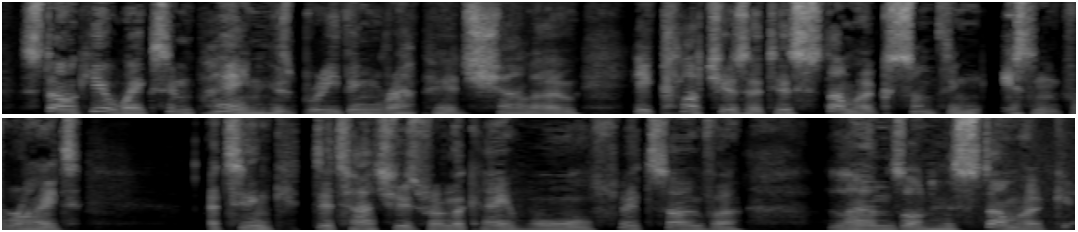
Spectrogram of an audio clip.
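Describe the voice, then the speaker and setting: At a table read, a man narrates a script's stage directions, recorded with no room sound. His voice is a little high for a man, with a husky, unclear edge.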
